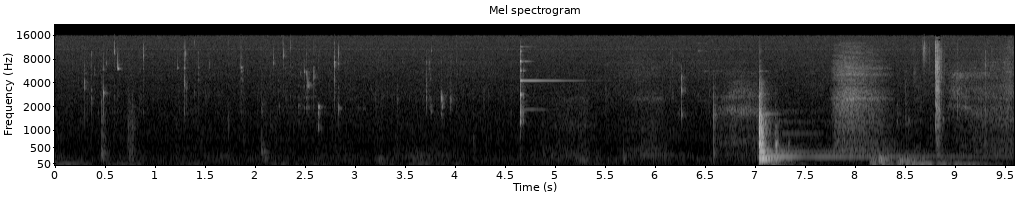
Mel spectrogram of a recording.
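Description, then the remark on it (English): Quiet small drips and light clicks, then a sudden clink followed by a steady pour of liquor over a spoon into a cocktail in a glass, lasting a couple of seconds, fairly loud. “I'm not that skilled yet, so I'm just gonna pour it on the spoon.”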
